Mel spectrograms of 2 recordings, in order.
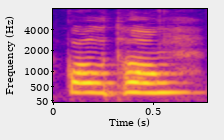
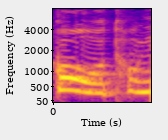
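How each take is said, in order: First: The first syllable has a non-falling tone. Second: The first syllable has a falling fourth tone. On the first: The speaker calls it right. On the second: The speaker calls it wrong.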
